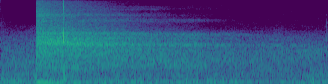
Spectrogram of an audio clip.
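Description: A woman's long, breathy sigh, starting about a quarter second in and fading out over about a second.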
